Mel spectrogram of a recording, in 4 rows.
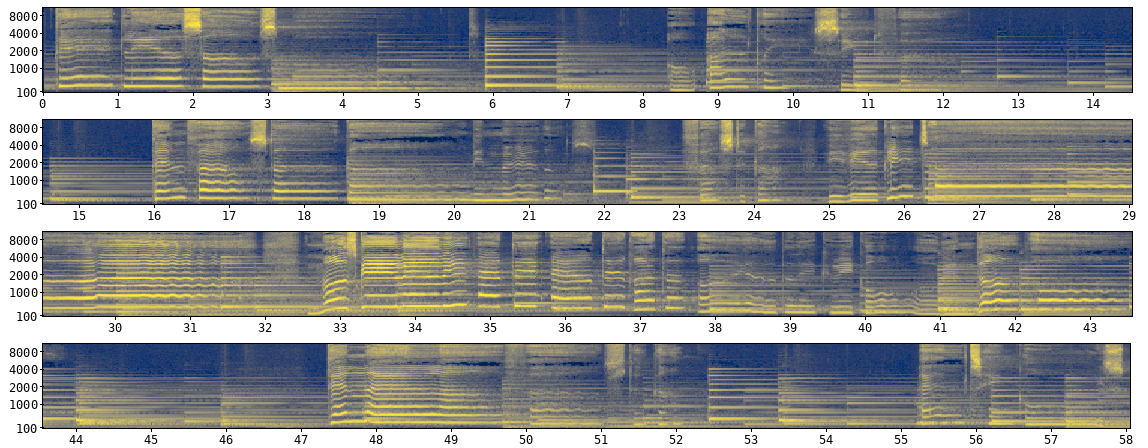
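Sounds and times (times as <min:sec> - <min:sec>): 
woman singing: 0:00.0 - 0:05.8, 0:08.4 - 0:12.5, 0:16.0 - 0:21.8, 0:23.0 - 0:43.7, 0:47.4 - 0:52.4, 0:55.2 - 0:58.0
piano: 0:00.0 - 0:58.0.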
